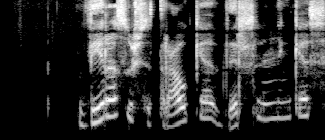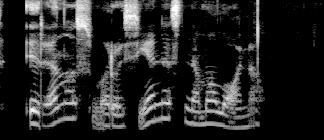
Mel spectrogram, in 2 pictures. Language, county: Lithuanian, Vilnius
